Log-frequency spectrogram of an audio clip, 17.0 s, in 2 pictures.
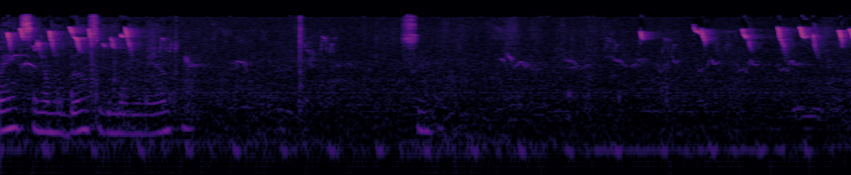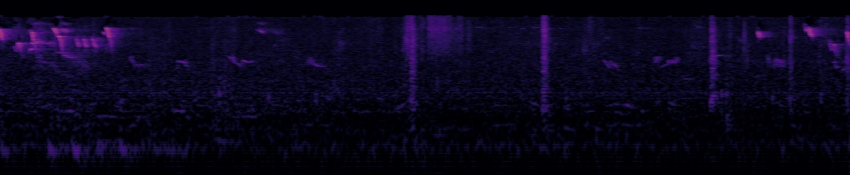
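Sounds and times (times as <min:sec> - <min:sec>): small bird chirping: 0:04.9 - 0:12.0, 0:14.4 - 0:17.0.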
